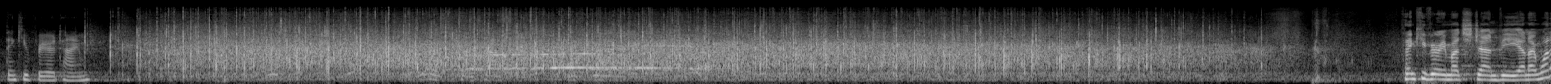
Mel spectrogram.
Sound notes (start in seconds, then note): 7.2 applause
